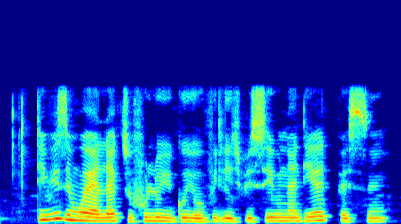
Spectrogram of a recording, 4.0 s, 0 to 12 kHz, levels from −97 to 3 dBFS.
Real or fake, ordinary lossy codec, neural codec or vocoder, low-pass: real; none; none; 7.2 kHz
